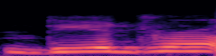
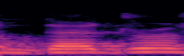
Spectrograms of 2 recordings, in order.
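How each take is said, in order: First: "Deirdre" with a long ee first; "Deirdre" opening on DEE; DEE-dra pronunciation. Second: "Dedra" with a short e first; "Dedra" opening on DED, as in bed; DED-ra pronunciation. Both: Shown as a demonstration. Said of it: "I don't wanna mispronounce your name".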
